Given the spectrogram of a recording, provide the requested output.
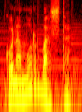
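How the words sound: It is said as a question, rising.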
